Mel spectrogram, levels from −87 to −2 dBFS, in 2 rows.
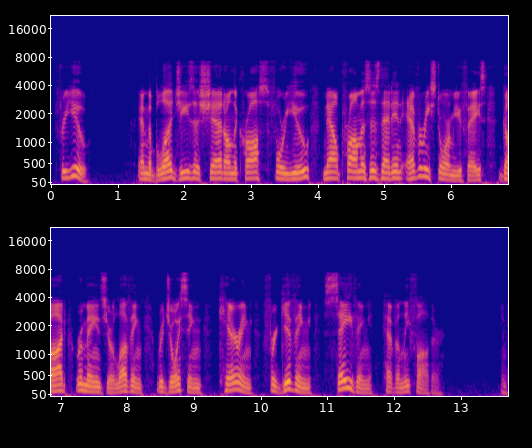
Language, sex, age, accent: English, male, 40-59, American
